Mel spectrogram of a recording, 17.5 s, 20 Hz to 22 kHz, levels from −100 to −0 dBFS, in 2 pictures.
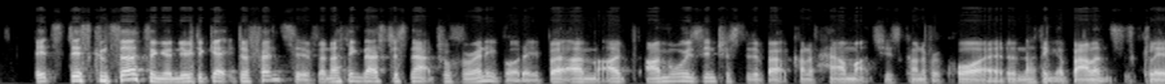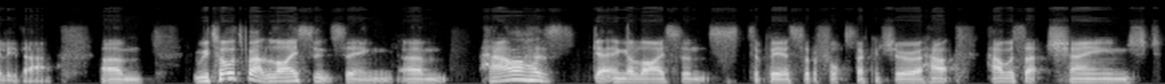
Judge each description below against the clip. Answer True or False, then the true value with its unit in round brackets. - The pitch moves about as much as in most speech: True (4.5 semitones)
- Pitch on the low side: True (115 Hz)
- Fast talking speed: True (210 wpm)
